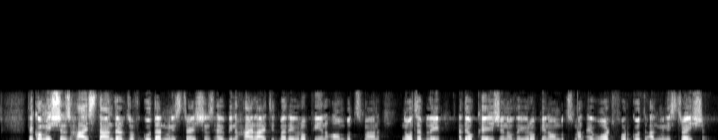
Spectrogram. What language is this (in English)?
English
